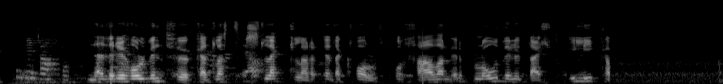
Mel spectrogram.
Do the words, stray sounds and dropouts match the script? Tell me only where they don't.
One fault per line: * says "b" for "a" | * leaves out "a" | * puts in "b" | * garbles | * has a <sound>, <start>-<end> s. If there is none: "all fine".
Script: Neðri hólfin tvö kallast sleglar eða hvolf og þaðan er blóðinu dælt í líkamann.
all fine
